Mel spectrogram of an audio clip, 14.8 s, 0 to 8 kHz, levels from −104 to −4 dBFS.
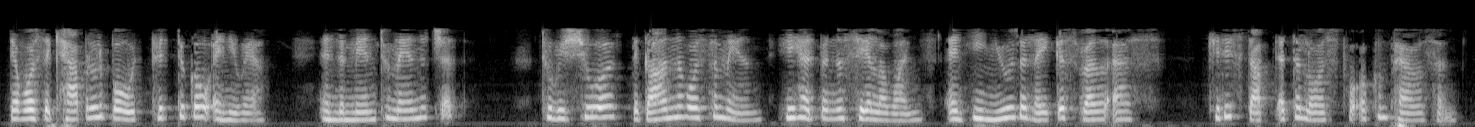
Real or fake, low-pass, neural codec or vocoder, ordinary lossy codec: real; 7.2 kHz; none; AAC, 16 kbps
